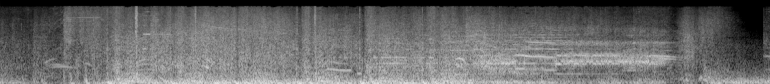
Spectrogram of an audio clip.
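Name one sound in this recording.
A flamethrower roars loudly.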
